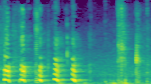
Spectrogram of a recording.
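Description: A young woman laughs in short bursts close by.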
